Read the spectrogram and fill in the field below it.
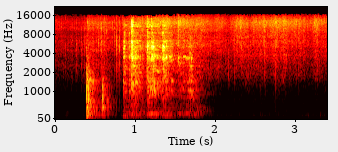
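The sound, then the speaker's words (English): Asparagus drops into a hot pan with a sharp burst of sizzling oil, then a steady crackling fry that gradually settles to a softer hiss, with no talking. “I'm going to pop the asparagus in. Maybe a touch more oil just to get that sizzle back.”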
